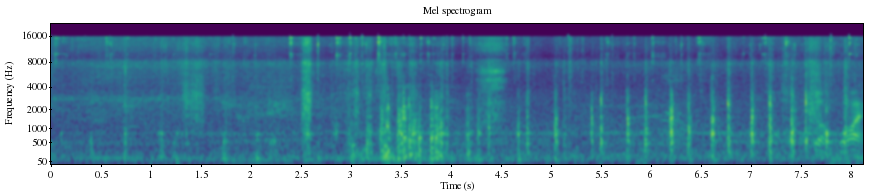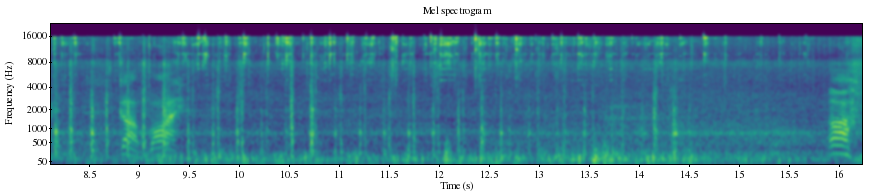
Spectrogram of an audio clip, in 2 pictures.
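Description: Longboard wheels rolling on pavement, clacking in a fast, even series over sidewalk joints for most of the ride, over a steady rolling rumble.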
